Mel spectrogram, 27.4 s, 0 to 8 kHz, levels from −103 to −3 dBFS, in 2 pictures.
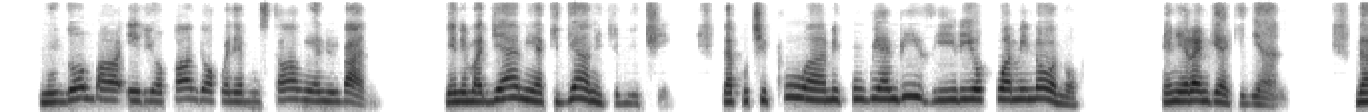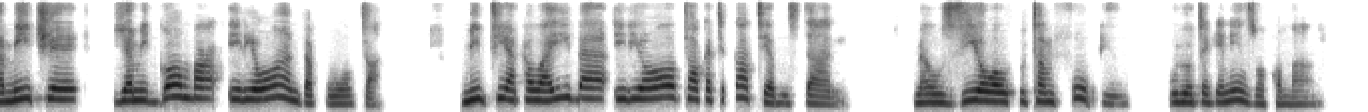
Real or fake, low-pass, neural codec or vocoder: fake; 7.2 kHz; codec, 16 kHz, 1.1 kbps, Voila-Tokenizer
